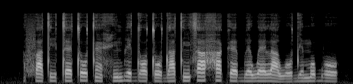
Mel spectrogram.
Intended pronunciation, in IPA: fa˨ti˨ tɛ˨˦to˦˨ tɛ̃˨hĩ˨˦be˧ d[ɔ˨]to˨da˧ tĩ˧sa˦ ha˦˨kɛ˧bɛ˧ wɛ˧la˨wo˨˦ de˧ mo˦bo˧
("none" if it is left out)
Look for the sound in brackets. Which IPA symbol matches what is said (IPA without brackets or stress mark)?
ɔ˨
